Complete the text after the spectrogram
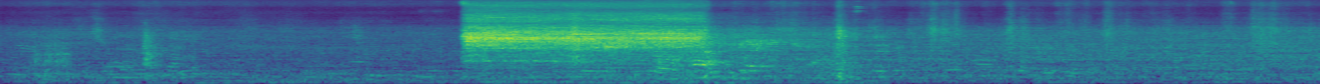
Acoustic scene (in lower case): subway train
